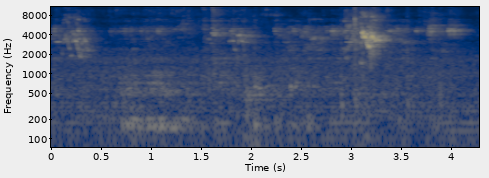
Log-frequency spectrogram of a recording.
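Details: Morning chirping from pet budgies: thin, high twittering notes run on and off. One brighter, sharper chirp comes just past the midpoint.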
